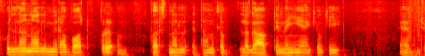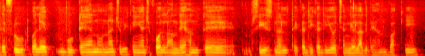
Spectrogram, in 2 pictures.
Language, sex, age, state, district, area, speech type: Punjabi, male, 30-45, Punjab, Amritsar, urban, spontaneous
